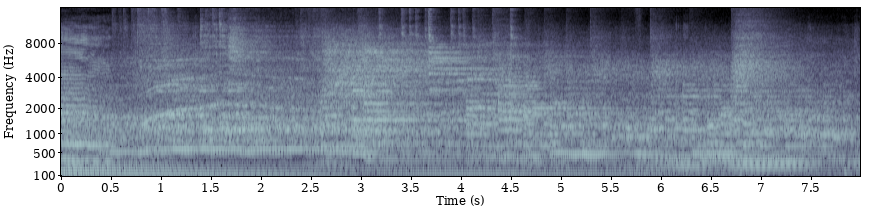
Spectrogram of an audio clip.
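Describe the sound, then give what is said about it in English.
A crowd screams and whoops together with a performer over loud, dense live music, the noise sustained and energetic from start to finish. “Whoever was screaming with me, that was awesome.”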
